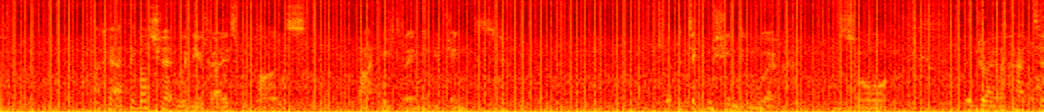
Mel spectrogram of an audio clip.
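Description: Loud, steady low rumble inside a moving bus, the engine and road vibration carried through the cabin, with faint voices of other passengers talking over it.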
